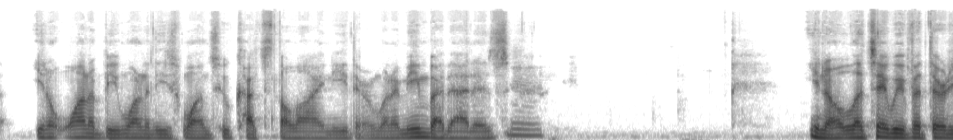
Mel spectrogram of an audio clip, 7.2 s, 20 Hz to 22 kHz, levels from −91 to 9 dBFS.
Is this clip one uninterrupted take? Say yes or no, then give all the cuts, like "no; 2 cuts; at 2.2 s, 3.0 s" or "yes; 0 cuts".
yes; 0 cuts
